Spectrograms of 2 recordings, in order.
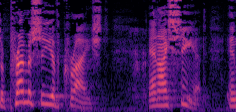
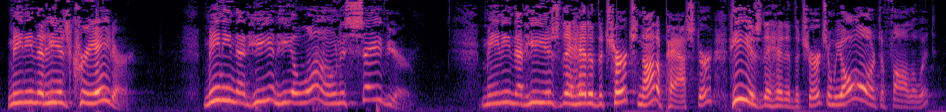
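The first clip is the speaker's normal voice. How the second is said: louder, higher fervent preaching; preaching at full force; 5 semitones higher, 8 dB louder than usual. Acted. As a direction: build it like a pulpit climax. Preaching climax, rising litany.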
